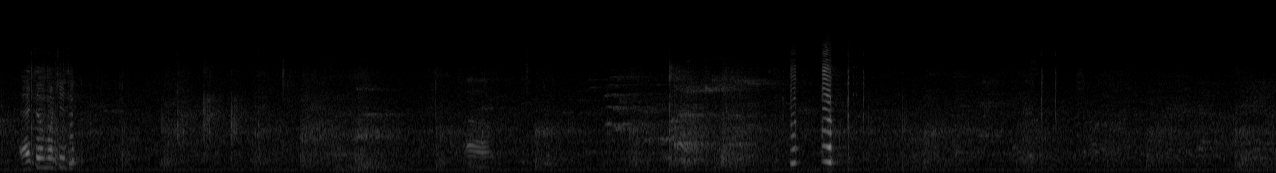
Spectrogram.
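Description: A tennis ball bounces on a hard court in a large echoing hall.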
